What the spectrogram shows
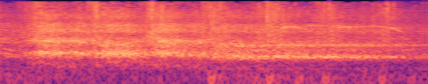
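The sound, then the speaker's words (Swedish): A large crowd roars and cheers continuously ahead of Gerhardsson's team's match against Chile, a dense wash of many voices holding steady at a loud level, with occasional louder shouts and whistles rising out of the din. “Skruva upp volymen på hörapparaten Peter och lyssna till folkets vrål.”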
